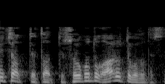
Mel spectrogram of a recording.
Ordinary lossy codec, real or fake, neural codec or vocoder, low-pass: MP3, 24 kbps; fake; vocoder, 22.05 kHz, 80 mel bands, WaveNeXt; 7.2 kHz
